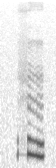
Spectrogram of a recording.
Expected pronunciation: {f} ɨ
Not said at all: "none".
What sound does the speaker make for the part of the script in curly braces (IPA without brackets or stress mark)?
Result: θ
